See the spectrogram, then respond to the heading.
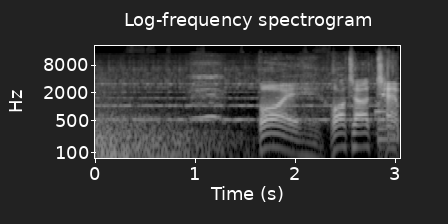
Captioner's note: Annie gasps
